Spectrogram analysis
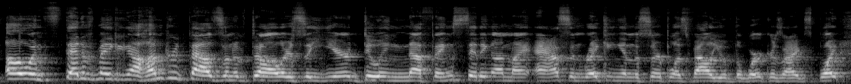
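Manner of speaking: high, loud mock whine; hammed-up self-pitying owner; whiny rich boss. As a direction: sneer at a boss crying over profits. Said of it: "their big hardship is".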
